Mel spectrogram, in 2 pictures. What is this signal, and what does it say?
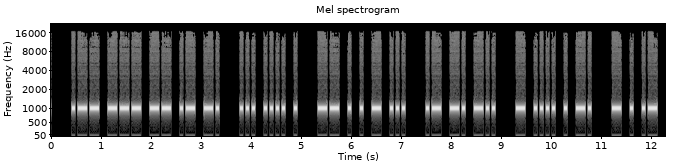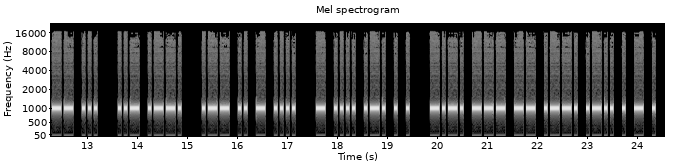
Morse code, heard as a keyed tone, about 20 wpm, 1000 Hz. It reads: WOMAN SHE MEETS AND THEN TEAMS UP WITH THREE COMPLETE
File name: qotdfiles / 20wpm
